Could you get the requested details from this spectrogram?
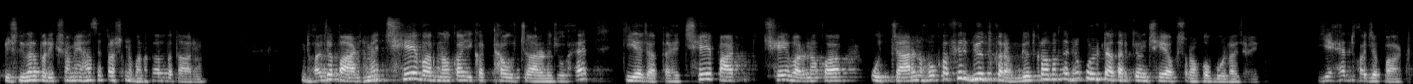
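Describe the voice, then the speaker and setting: Male teacher, high pitch, patient step-by-step exam-prep lecturing, muffled lo-fi recording. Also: expressive, a little fast, a little mellow. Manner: explains step by step and checks that students follow.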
